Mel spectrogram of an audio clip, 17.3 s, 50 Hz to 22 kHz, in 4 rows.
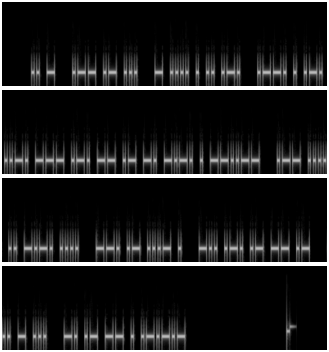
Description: Morse code, heard as a keyed tone, about 34 wpm, 700 Hz. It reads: IT WAS THEIR PERFORMANCE, WHICH GAVE DRAMA ITS NAME.
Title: Sentences from Top 1500 Words 35wpm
